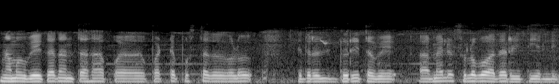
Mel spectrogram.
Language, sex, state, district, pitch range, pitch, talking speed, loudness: Kannada, male, Karnataka, Dharwad, 135-145 Hz, 140 Hz, 105 wpm, -17 LUFS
